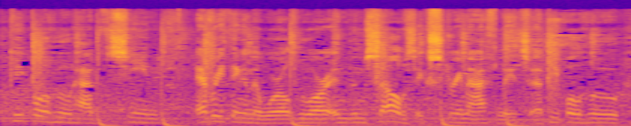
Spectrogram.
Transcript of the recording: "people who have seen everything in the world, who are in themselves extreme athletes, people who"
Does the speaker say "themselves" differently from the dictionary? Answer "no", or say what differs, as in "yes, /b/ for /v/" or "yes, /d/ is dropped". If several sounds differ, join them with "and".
no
